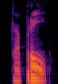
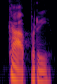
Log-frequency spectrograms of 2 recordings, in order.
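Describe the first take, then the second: First: Capri stressed on the last syllable, ca-PRI, French style; wrong end stress. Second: Capri stressed on the first syllable, CA-pri; Italian Capri. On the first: Teacher showing learners the wrong stress on Capri. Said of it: "not stressed at the end". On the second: Teacher giving learners the right Italian stress on Capri. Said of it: "since this is an Italian word". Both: Shown as a demonstration.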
